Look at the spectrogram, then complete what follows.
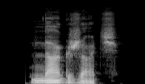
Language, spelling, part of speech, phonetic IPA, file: Polish, nagrzać, verb, [ˈnaɡʒat͡ɕ], Pl-nagrzać.ogg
